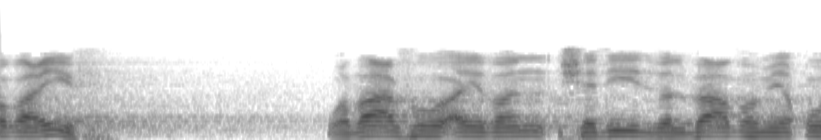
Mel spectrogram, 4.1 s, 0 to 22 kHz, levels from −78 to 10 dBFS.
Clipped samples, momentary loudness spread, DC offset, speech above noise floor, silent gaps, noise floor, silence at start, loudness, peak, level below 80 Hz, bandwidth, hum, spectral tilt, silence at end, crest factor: under 0.1%; 15 LU; under 0.1%; 28 dB; none; -50 dBFS; 0 s; -22 LUFS; -6 dBFS; -54 dBFS; 5.4 kHz; none; -11.5 dB/octave; 0 s; 16 dB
